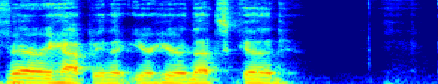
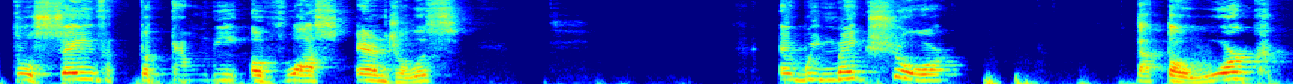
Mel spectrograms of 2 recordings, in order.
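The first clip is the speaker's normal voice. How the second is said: much higher, slow, halting politician voice; George Gascon impression; 8 semitones higher than usual. Streamer mocks the LA District Attorney, halting high impression. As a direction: stretch every phrase like a pompous DA. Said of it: "That is my impression of George Gascon".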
